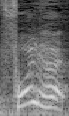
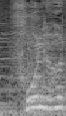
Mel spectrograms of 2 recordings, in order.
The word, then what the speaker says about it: фольга: Фольга чи фольга? Як правильно казати це слово? Українською правильно говорити фольга, а от російською наголос треба ставити на другий склад, тобто фольга.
